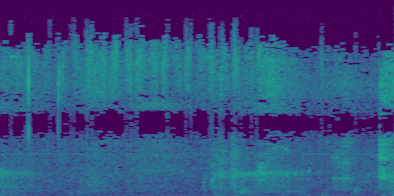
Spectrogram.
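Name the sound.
dog whimpering and barking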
